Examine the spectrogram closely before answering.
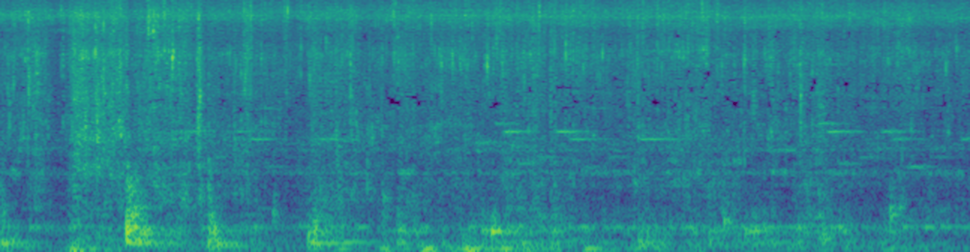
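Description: Kitchen tap running into a pot of halved potatoes in a steel sink, water splashing as hands rub and rinse them. A few soft knocks of handling come in the first few seconds.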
